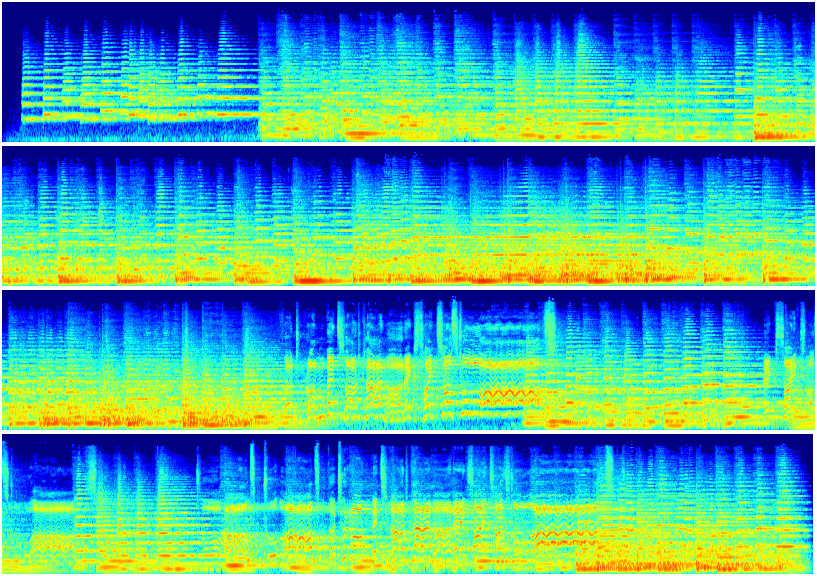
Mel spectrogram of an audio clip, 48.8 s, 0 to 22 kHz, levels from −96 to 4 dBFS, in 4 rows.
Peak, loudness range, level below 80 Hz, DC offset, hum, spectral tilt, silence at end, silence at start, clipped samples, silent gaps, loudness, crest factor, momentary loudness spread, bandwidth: -4 dBFS; 7 LU; -46 dBFS; under 0.1%; none; -6 dB/octave; 0.05 s; 0.3 s; under 0.1%; none; -21 LUFS; 18 dB; 10 LU; 14 kHz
